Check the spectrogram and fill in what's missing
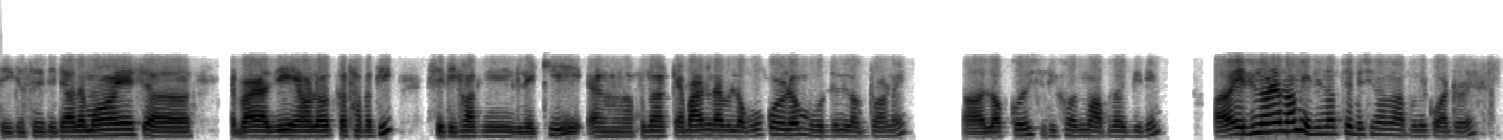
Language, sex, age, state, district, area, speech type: Assamese, male, 18-30, Assam, Kamrup Metropolitan, urban, conversation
